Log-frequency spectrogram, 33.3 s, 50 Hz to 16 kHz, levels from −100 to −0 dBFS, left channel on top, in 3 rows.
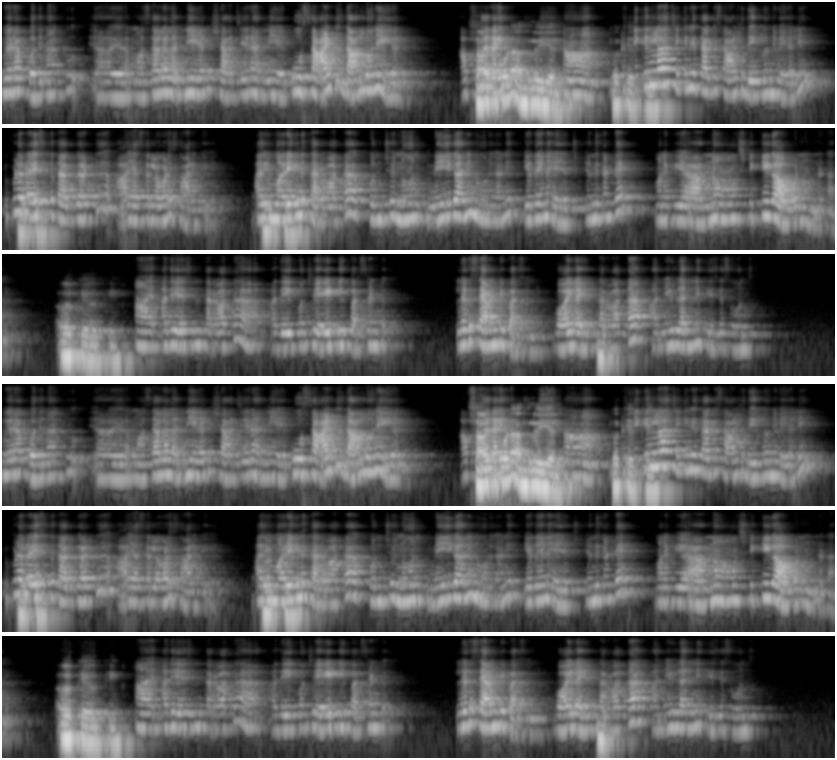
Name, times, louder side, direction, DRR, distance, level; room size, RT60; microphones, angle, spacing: voice 1, 0.0-5.3 6.1-6.7 7.5-7.9 8.3-10.8 11.3-14.0 14.5-19.4 19.8-22.3 24.0-27.3 28.3-32.2, left 1 dB, 40° left, 1 dB, 1.6 m, -33 dB
voice 2, 6.3-7.5 8.1-8.7 11.3-11.7 14.6-15.0 23.0-23.8 30.2-30.3, right 3 dB, 45° right, 9 dB, 0.6 m, -26 dB
15.5 x 5.3 x 4.2 m, 0.93 s
head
